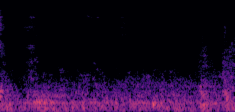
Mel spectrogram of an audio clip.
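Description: Faint room noise in a small room, with soft rustling and a few light handling clicks.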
